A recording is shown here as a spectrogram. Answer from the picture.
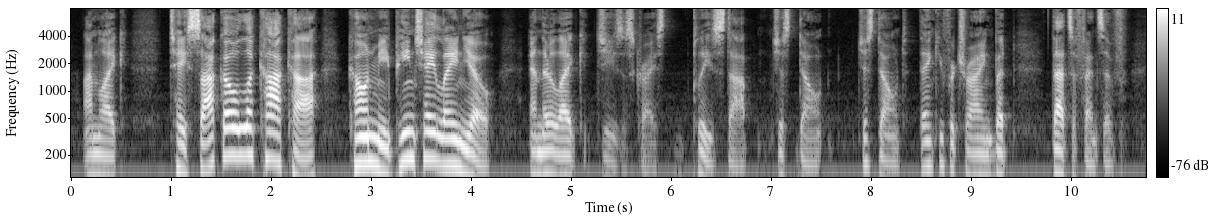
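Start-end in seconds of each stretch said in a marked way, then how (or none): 1.0-4.2 put-on very loud Spanish with heavy American accent.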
